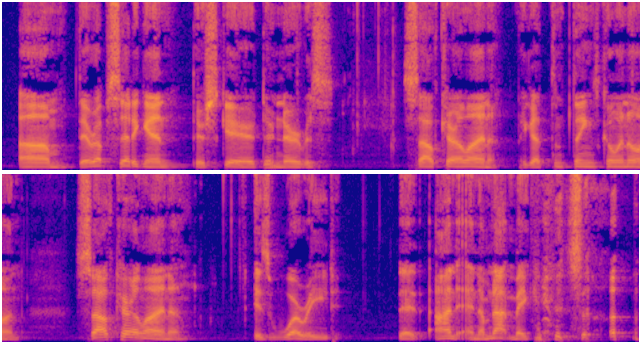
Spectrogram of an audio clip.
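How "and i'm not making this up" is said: talking with laughter breaking in. Telling another story about South Carolina, laughing while talking. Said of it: "I'm sorry for laughing".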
